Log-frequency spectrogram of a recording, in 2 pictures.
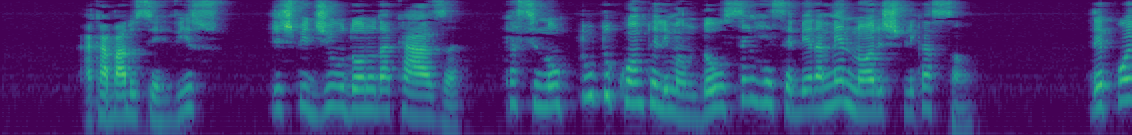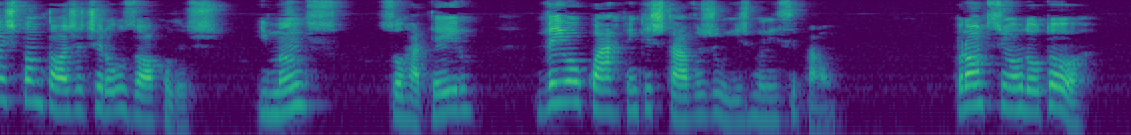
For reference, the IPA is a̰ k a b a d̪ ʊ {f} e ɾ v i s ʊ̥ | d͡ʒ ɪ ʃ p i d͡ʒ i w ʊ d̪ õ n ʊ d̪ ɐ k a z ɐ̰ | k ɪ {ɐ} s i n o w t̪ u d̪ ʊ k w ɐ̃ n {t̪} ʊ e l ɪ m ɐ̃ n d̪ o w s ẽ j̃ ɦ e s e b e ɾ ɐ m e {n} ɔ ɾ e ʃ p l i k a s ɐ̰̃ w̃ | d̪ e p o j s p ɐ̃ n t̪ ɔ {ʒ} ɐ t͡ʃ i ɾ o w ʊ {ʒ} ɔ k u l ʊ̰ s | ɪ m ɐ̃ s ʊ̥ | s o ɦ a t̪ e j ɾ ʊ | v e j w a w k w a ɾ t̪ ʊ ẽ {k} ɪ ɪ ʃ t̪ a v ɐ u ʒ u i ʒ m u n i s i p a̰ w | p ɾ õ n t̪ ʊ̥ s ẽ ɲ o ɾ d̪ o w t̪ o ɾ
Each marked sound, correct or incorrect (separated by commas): incorrect, incorrect, correct, correct, correct, incorrect, correct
